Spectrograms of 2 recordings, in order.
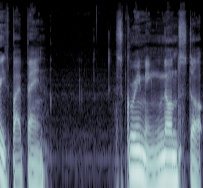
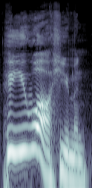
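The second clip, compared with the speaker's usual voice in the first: raised, forceful demand; rough demand; 9 semitones higher, 7 dB louder than usual. A narrator's reading. Magorian to Umbridge at wandpoint, rough demand. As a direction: throw the question at an inferior. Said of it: "said Megorian roughly".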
